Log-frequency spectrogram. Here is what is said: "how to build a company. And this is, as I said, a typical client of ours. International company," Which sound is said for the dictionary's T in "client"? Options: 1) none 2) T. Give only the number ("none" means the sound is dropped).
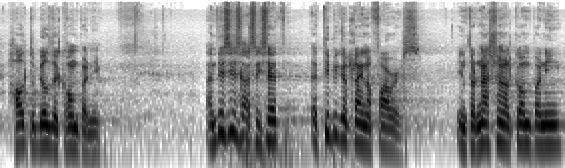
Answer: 1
